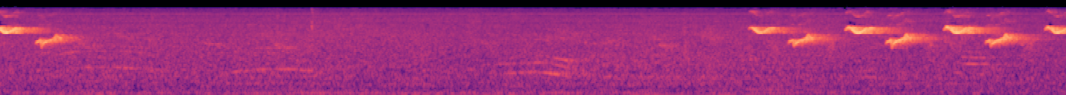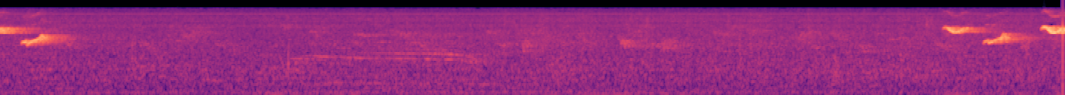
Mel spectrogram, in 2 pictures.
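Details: Cinereous tit singing persistently to prompt other birds to sing: a burst of four high, thin two-note phrases, each a sharp upper note dropping to a lower slurred one, about two per second, then quiet, then another short burst near the end.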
